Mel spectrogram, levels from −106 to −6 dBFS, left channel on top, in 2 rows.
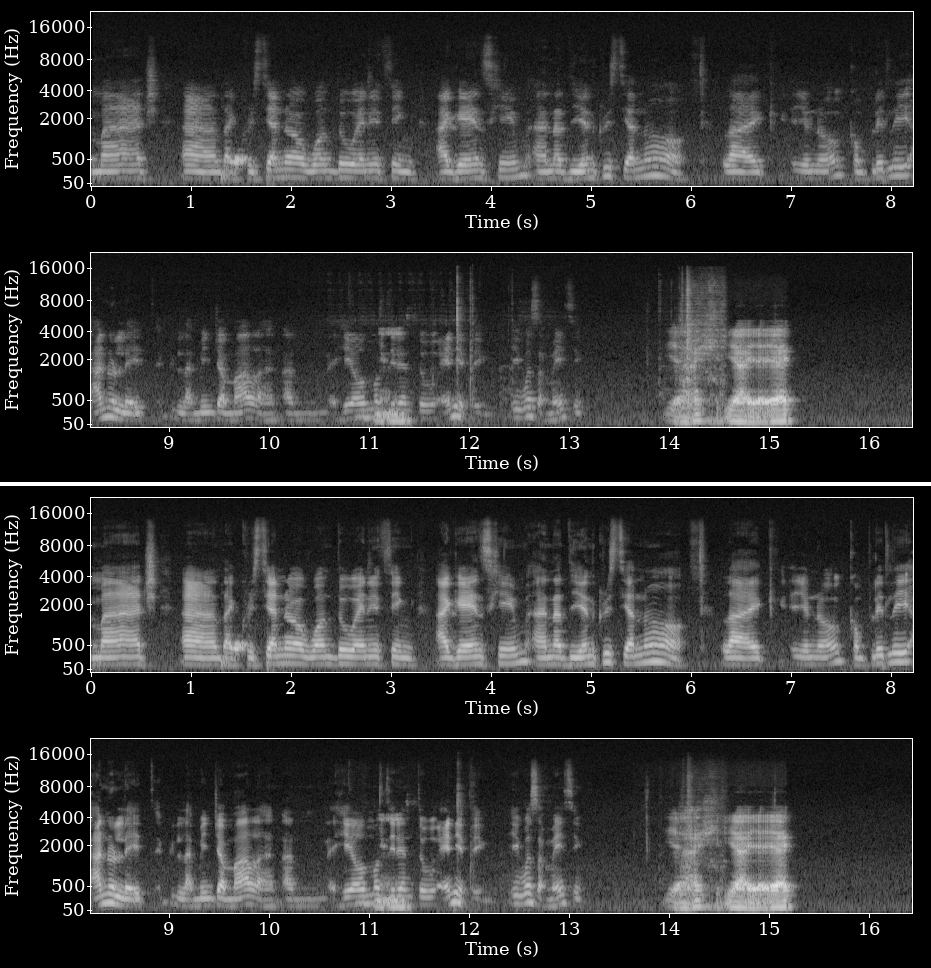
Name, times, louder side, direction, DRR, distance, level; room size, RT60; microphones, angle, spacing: voice 1, 0.0-5.9 6.3-6.7 7.0-8.7 9.0-13.1, right 6 dB, 80° right, 0.4 m, -38 dB
voice 2, 10.9-11.4 14.0-15.2, right 2 dB, 10° right, 0.5 m, -29 dB
sound 1, 11.6-12.5 13.9-14.6, left 5 dB, 55° left, 0.8 m, -46 dB
5.7 x 2.3 x 3.3 m
head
